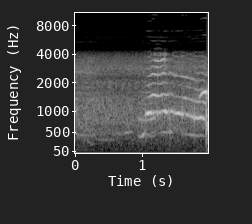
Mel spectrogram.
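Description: One high-pitched, drawn-out vocal cry about a second in, lasting under a second.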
